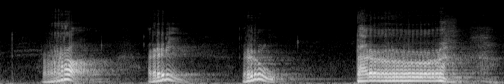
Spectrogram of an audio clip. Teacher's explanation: Kalau ro itu ada getarannya. Ro, ri, ru. Tapi getarannya jangan terlalu berlebihan. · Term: huruf ro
